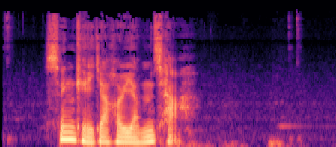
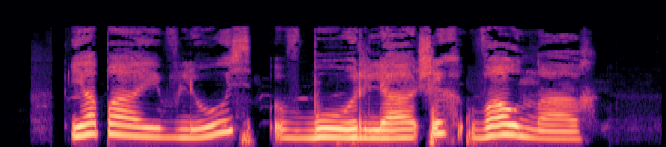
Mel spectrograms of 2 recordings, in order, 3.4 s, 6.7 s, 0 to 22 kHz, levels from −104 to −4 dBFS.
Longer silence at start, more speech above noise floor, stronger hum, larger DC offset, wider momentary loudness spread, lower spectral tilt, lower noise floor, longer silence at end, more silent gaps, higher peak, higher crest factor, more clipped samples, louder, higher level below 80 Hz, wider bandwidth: second, 0.45 s vs 0.7 s; second, 39 dB vs 58 dB; neither; neither; about the same, 14 LU vs 14 LU; second, -5.5 dB/octave vs -7 dB/octave; second, -54 dBFS vs -76 dBFS; second, 0.55 s vs 0.8 s; neither; about the same, -2 dBFS vs -4 dBFS; about the same, 16 dB vs 16 dB; neither; first, -16 LUFS vs -19 LUFS; first, -46 dBFS vs -58 dBFS; first, 16 kHz vs 11.5 kHz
